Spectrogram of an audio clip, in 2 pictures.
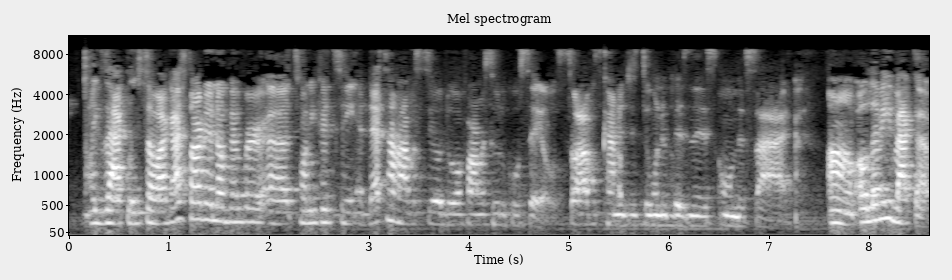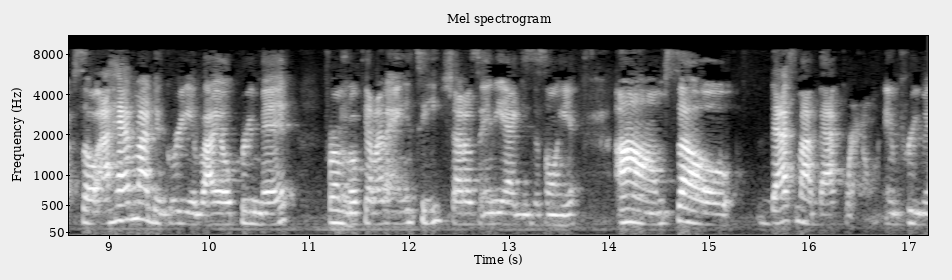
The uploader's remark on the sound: Wellness Wednesday IG LIVE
